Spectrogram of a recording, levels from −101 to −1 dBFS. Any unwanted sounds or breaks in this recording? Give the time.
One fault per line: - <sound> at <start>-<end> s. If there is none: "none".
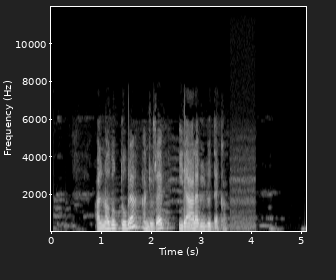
none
